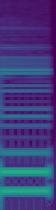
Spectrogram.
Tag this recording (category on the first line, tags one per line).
Instrument samples > String
arpeggio
cheap
design
guitar
sound
stratocaster
tone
